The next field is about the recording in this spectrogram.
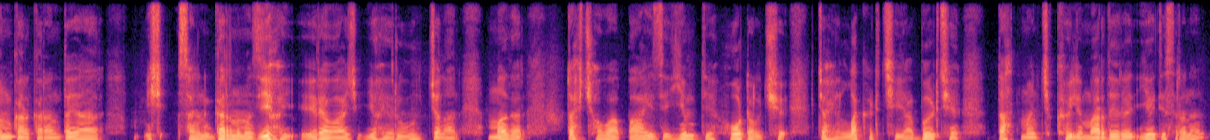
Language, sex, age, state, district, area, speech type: Kashmiri, male, 30-45, Jammu and Kashmir, Baramulla, rural, spontaneous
